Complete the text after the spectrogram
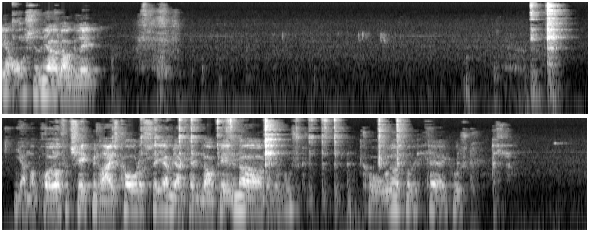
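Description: Cutlery clinks and scrapes on a plate.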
